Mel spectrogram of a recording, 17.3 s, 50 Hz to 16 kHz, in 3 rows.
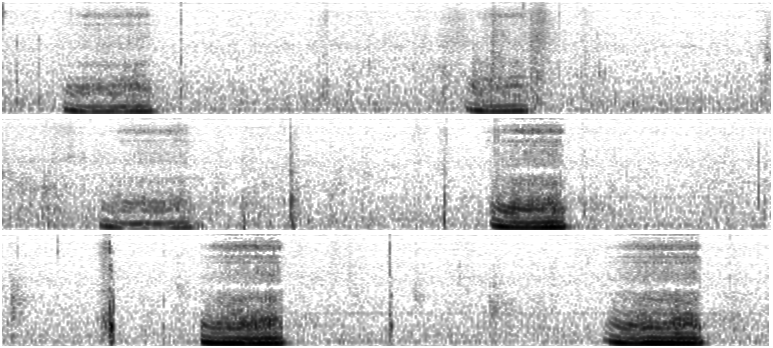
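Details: Female sleeper, very tired after a play date with her sister, snoring: six low, rumbling snores at regular intervals, about 21 breaths a minute, in a quiet room.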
